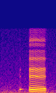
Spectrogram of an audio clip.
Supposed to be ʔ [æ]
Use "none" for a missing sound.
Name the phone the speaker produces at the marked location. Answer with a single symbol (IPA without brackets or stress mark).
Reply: ɛ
